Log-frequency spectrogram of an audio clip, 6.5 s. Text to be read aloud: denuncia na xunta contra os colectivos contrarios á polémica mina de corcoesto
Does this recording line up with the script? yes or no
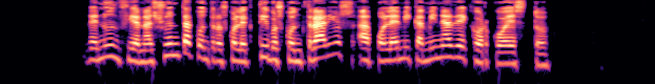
yes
